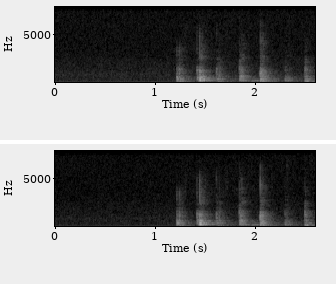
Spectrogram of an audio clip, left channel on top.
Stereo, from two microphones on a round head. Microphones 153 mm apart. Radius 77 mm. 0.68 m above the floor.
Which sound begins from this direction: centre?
Running footsteps, at 1.2 s.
